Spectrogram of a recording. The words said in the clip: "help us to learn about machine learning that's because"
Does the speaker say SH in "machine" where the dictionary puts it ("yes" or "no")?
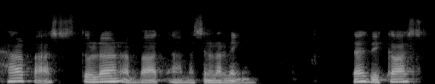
no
